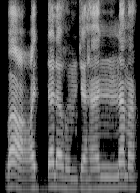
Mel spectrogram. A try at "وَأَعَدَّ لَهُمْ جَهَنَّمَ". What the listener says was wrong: وَأَعَدَّ لَهُمْ جَهَنَّمَ. آپ نہیں، تھوڑا آپ سختی کرنے کی کوشش کر رہے ہیں. آپ ایسی ادا کریے، ادا ہو جاتا ہونے، زور مت لگائیے اس پہ. تھوڑا سکون سے پڑھو، برابر ہو جاتا ہونا.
